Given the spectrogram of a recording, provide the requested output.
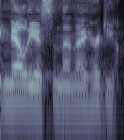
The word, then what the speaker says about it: Nelius: time because it does it does more like the German pronunciation so we're here today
